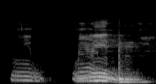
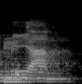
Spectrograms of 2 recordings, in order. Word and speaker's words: mean: Bahasa Inggrisnya bacanya gimana? Min. Jangan mean. Seringkali mahasiswa masih ngomong mean itu apa? Min. Semua kan sudah lulus bahasa Inggris toh, kok masih ngomongnya mean.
